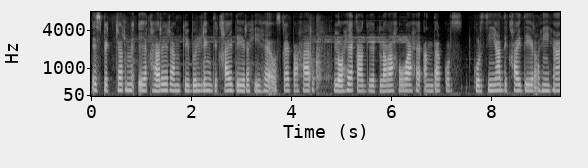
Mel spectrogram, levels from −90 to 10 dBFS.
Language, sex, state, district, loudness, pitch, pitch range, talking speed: Hindi, female, Uttar Pradesh, Etah, -21 LUFS, 205 Hz, 200-210 Hz, 170 wpm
